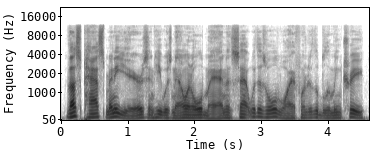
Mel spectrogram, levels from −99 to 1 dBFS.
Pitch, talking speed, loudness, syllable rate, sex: 100 Hz, 275 wpm, -21 LUFS, 5.8 syllables/s, male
